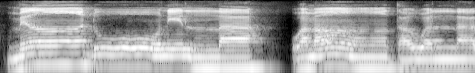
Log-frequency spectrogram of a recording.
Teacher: Nun sukun atau tanwin dibaca samar, condong kepada huruf sesudahnya dan ditahan selama 1,5 alif 3 harokat disertai gunnah. Gunnah artinya dengung. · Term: ikhfa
